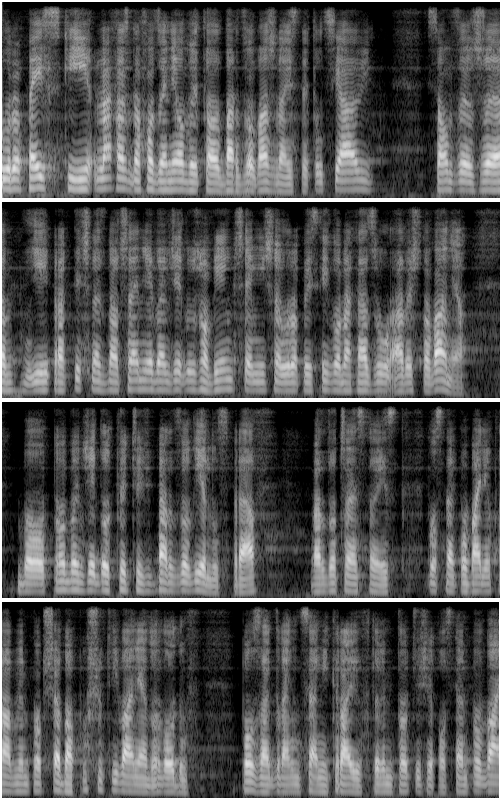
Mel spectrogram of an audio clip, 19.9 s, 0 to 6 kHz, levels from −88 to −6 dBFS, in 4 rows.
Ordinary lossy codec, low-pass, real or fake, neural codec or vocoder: none; 5.4 kHz; fake; codec, 24 kHz, 1 kbps, SNAC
